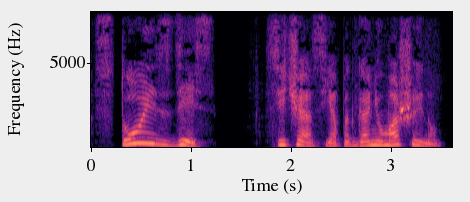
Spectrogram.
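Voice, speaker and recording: A woman's voice: a little high, animated, slow, slightly rough, no room sound, studio quality, voice pushed up, heavily acted. A woman reading a novel aloud, voicing an eager, lovestruck man who barks short, impatient commands.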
